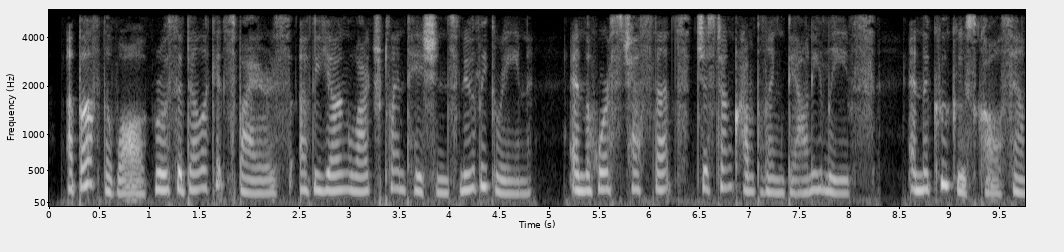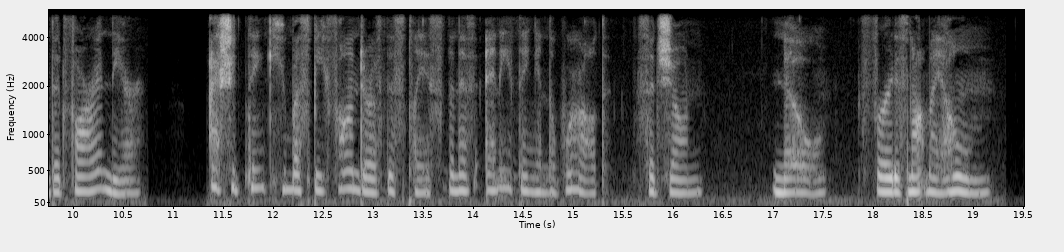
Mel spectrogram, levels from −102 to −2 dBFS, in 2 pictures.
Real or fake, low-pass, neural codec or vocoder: fake; 5.4 kHz; vocoder, 44.1 kHz, 128 mel bands every 512 samples, BigVGAN v2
